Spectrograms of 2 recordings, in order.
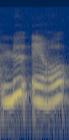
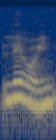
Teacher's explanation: w rodzaju męskim le héros mamy h aspiré, a w rodzaju żeńskim l'héroïne mamy h muet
